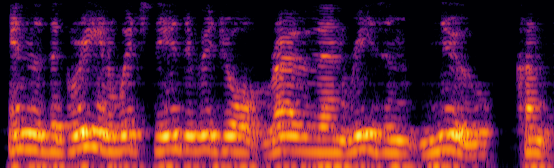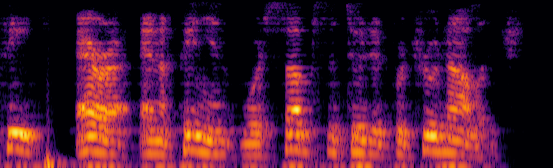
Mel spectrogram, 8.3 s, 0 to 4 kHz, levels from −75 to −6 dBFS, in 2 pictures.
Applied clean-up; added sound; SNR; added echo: neural separator model SepFormer DNS4.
